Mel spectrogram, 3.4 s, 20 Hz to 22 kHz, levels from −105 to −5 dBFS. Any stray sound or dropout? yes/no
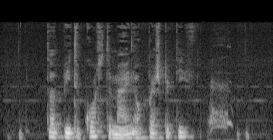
yes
